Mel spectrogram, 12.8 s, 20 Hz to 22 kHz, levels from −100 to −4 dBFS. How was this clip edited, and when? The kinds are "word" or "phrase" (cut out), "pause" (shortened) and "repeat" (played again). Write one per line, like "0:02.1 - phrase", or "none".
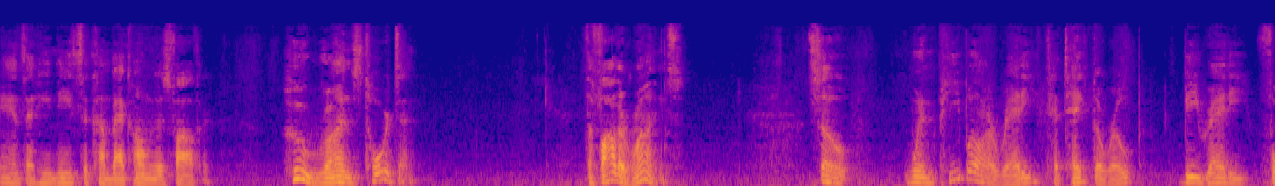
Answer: none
